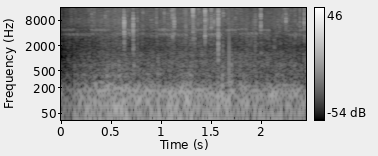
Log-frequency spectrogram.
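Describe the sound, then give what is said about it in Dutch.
A fire burns in the Opa haard fireplace, with a steady low roar and a scattering of sharp, irregular crackles and pops. No one speaks. “je hoort op de achtergrond dat ik even de Opa haard heb aangedaan.”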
